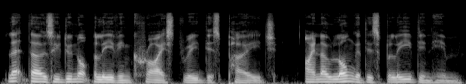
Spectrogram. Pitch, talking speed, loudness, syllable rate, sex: 105 Hz, 220 wpm, -18 LUFS, 5.7 syllables/s, male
